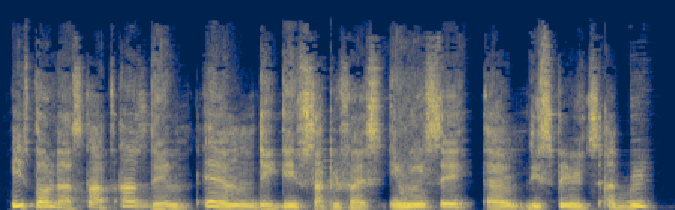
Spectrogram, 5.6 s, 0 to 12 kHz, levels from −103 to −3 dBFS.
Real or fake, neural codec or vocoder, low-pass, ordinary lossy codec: fake; codec, 44.1 kHz, 1.7 kbps, Pupu-Codec; 10.8 kHz; MP3, 64 kbps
